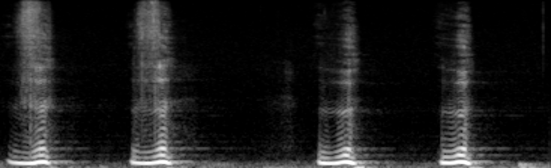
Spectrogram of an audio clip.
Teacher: The W and V are voiced consonants. The vocal cords do vibrate.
